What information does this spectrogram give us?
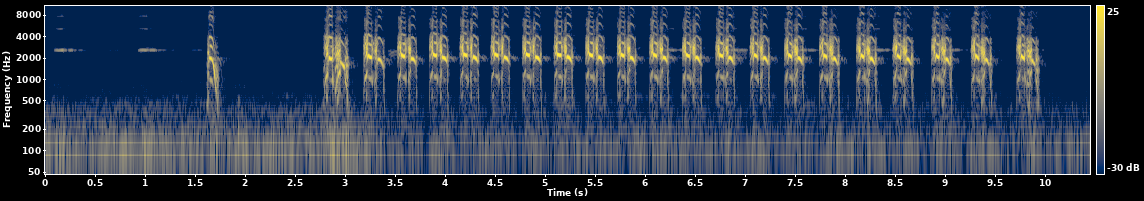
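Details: A francolin calling sound, used to lure francolins in: a long run of harsh, grating notes, about three per second and evenly spaced, after a brief thin whistle and a single sharp note.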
